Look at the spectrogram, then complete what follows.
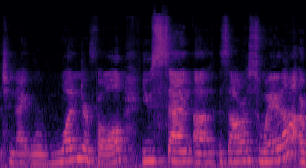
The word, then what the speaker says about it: zarzuela: You sang Zarzuela, or pronounce how you say that.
